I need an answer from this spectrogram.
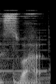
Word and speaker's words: स्वः: ओम भूर्भुवः स्वः, भूर में लंबा ऊ, स्वः के अंत में विसर्ग।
